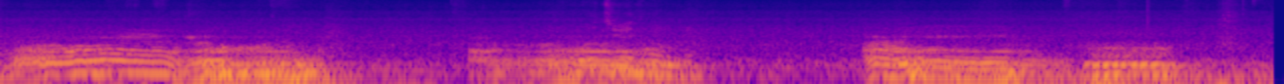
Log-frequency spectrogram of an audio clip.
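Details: A Golden Retriever, while playing, gives low, throaty growl-moans in three drawn-out bouts, each wavering up and down in pitch.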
